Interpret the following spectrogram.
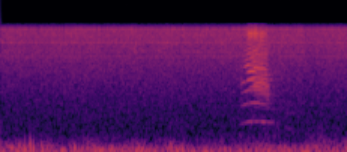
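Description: A single short, high animal call about one and a half seconds in, lasting about a fifth of a second, over a steady low rumble of wind on the microphone.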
